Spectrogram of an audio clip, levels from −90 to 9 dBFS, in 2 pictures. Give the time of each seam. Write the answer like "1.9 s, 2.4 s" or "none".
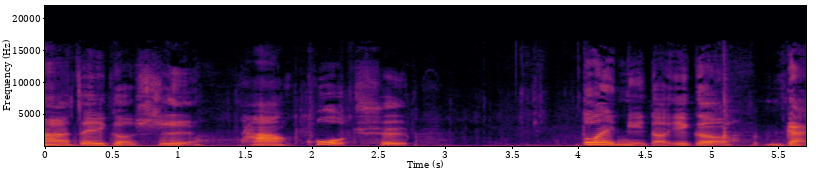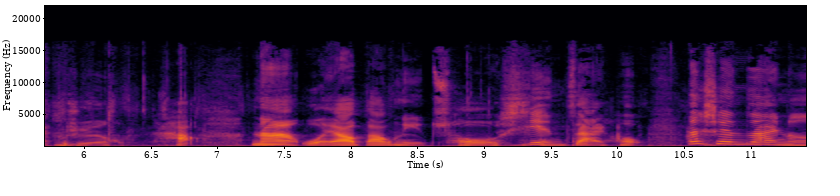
6.3 s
